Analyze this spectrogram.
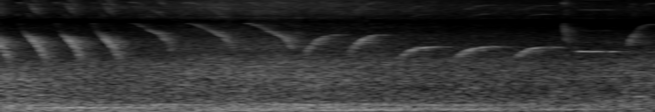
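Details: Canary singing; a fast series of high sweeping whistled notes, first rapid downslurs and then slower rising slurred notes, over a loud steady background hum and hiss.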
